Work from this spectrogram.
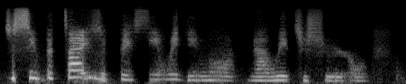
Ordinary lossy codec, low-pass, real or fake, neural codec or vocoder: Opus, 64 kbps; 14.4 kHz; fake; codec, 44.1 kHz, 0.9 kbps, DAC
